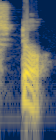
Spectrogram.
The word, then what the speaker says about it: что: And so, this is pronounced что. For a reason. You can't say ch, you can't say that ch with the t, right? And they, so they just kind of ch. Yeah, it's kind of really hard to pronounce, right?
